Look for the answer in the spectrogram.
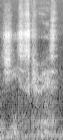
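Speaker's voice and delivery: breathed under the breath; whispered oath. Acted. Logan stunned by the Rat King, breathed whisper. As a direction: gasp it almost silently. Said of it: "I'm like".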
